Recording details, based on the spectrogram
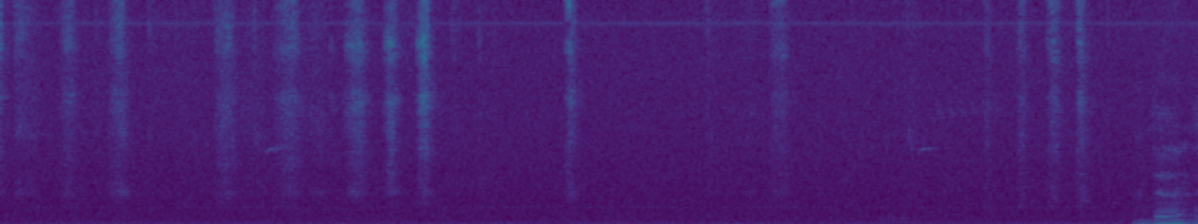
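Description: Pencil strokes on paper while drawing a face in a Loomis-method sketch, a steady soft scratching texture with intermittent brighter stroke bursts, a low thump near the end.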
